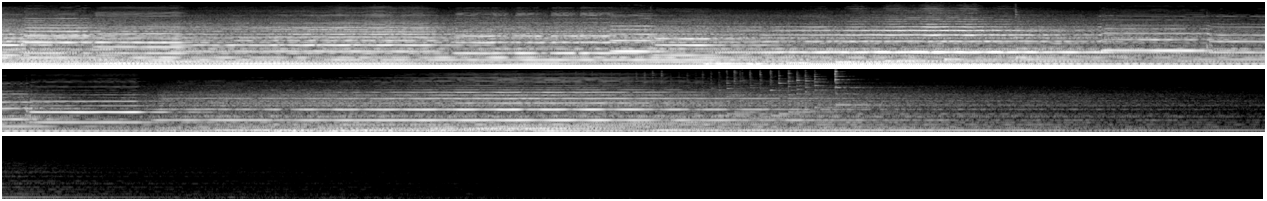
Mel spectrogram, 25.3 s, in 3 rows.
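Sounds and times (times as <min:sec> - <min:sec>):
soprano saxophone: 0:00.0 - 0:14.8.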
